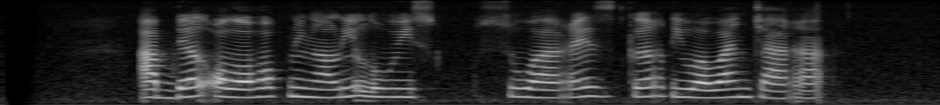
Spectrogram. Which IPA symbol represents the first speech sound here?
ʔ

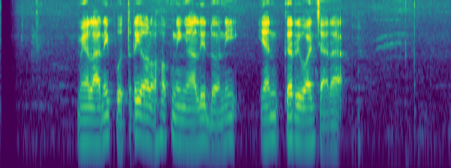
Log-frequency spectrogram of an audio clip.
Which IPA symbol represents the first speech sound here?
m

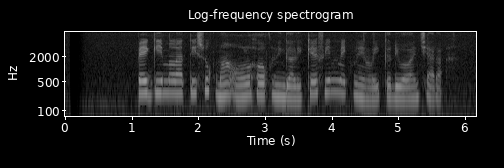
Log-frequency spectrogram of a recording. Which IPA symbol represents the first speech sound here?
p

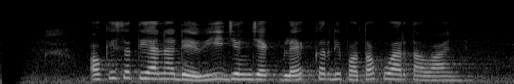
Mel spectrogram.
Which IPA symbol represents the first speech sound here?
ʔ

